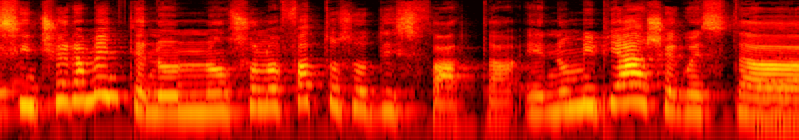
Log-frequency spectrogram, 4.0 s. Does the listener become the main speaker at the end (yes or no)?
no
